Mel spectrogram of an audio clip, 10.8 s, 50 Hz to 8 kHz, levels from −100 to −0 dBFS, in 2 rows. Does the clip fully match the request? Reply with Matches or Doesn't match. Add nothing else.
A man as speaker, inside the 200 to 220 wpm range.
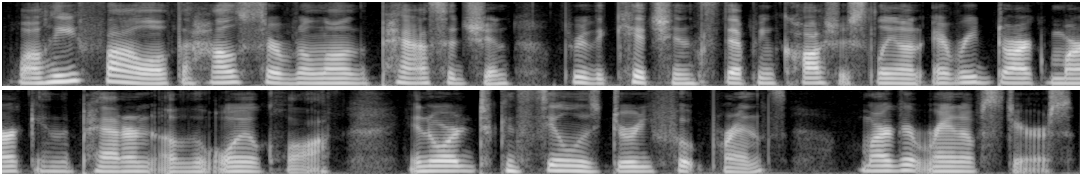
Doesn't match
